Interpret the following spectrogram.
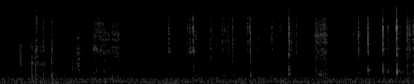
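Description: Scissors cutting through thin cardboard: a string of faint, irregular short snips and crunches as the blades work around a circle.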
